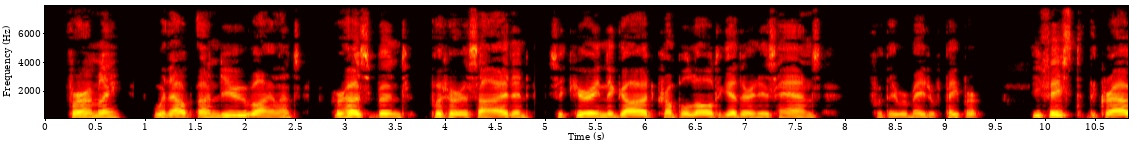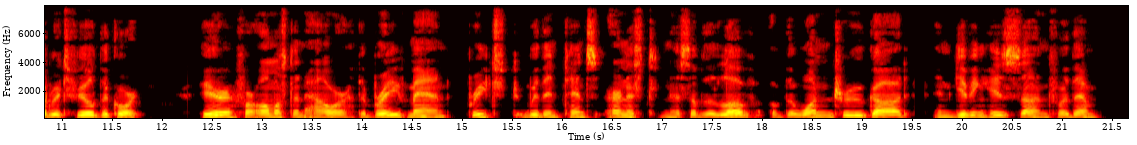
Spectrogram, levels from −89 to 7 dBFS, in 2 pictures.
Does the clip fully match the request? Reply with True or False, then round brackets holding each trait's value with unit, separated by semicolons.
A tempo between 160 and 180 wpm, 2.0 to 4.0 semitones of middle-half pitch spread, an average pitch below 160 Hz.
False (165 wpm; 4.6 semitones; 135 Hz)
